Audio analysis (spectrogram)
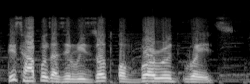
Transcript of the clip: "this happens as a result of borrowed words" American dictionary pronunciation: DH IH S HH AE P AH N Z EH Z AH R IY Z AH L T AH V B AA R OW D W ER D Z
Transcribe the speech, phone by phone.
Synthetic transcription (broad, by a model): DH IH S HH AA P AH N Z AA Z AH R IY Z AH L T AH V B AA R OW D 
